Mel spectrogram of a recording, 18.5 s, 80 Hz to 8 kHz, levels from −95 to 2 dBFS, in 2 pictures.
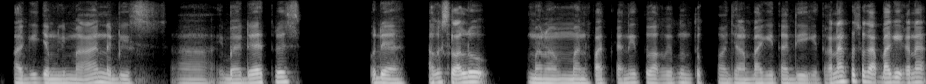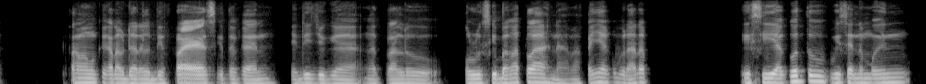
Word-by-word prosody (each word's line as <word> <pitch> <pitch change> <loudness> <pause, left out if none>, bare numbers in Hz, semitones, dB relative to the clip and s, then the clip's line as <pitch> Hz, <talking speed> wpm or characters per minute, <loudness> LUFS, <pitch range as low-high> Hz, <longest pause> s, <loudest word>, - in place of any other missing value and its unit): pagi 110 +1 -2
jam 105 -2 +2
5.00-an 105 +4 0
habis, 100 -1 -6
eee, 100 +2 -7
ibadah 105 +3 +2
terus 135 0 -1 0.7
udah, 105 -3 +2 0.3
aku 115 +2 0
selalu 130 +3 +5 0.4
memanfaatkan 105 -1 0
itu 120 -1 -5
waktu 105 0 -3
itu 120 - -10
untuk 110 -1 -8
mau 105 - -4
jalan 100 -1 -1
pagi 100 +1 -1
tadi 105 -1 -2
gitu, 100 +2 -12
karena 135 +7 +4
aku 165 - +1
suka 145 -3 +2
pagi 120 +1 +2
karena, 125 +2 0 0.7
karena 120 - 0
mungkin 115 0 +1
karena 110 0 +2
udara 105 -1 +2
lebih 105 0 +1
fresh 110 0 +6
gitu 105 -2 -6
kan 105 0 -1 0.2
jadi 105 +3 -1
juga 105 -2 -1 0.2
enggak 100 -1 -6
terlalu 100 -1 -2 0.2
polusi 110 0 +1
banget 115 +2 +1
lah 120 -3 +3
nah 95 -3 -3
makanya 110 +6 -1
aku 120 - -8
berharap, 110 +3 -1 0.9
isi 120 +1 +3
aku 130 +7 +4
tuh 150 0 +3
bisa 115 0 0
nemuin 115 +2 0
105 Hz, 160 wpm, -27 LUFS, 100-115 Hz, 0.9 s, fresh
